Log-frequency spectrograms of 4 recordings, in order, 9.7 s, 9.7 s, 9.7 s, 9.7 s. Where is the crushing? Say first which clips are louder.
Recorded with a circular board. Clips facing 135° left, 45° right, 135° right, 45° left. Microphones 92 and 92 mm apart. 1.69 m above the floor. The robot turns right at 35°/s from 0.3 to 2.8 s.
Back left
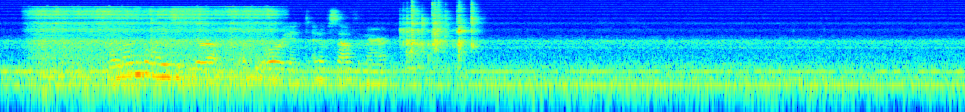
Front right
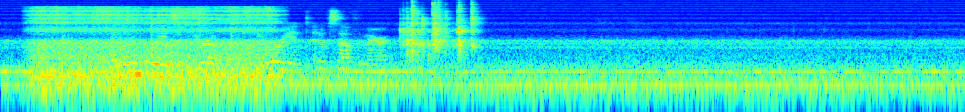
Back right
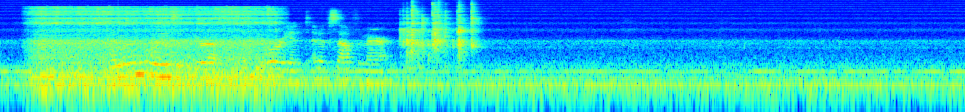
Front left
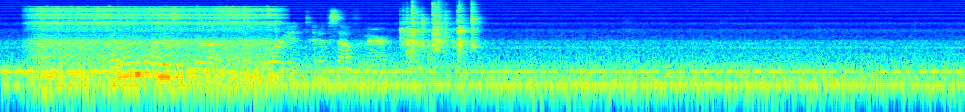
Even, even; 95° left, 2 m.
